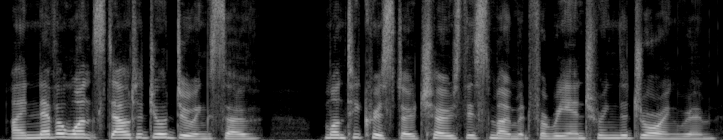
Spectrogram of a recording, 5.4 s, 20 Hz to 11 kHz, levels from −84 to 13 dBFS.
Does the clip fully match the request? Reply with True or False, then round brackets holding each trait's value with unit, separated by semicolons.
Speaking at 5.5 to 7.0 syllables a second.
True (5.7 syllables/s)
